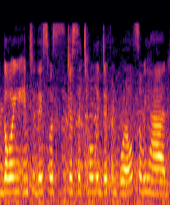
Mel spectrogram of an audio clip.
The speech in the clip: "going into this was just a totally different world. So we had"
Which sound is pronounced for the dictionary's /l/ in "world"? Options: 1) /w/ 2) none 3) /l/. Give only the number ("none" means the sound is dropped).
3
